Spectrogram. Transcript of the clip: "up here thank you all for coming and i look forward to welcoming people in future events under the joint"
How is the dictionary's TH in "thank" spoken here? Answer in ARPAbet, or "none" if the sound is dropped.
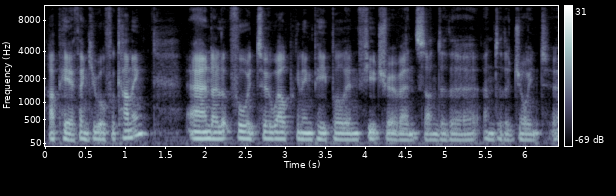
TH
